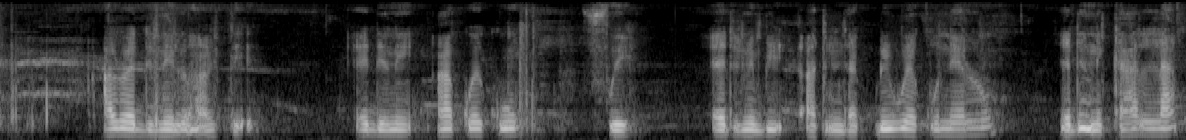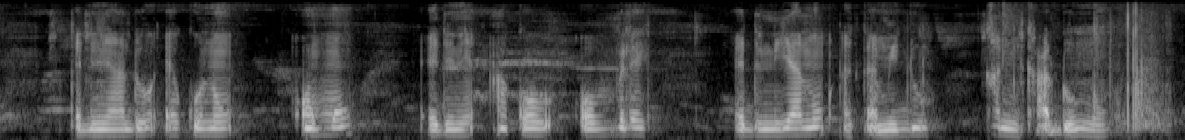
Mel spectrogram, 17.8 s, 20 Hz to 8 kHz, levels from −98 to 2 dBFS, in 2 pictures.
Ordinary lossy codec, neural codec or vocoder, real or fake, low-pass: Opus, 64 kbps; none; real; 7.2 kHz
